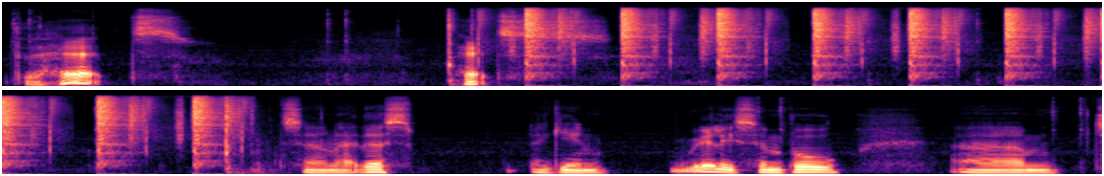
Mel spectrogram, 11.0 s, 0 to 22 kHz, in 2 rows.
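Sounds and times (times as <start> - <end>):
electronic hi-hat pattern: 2.2 - 6.8.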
